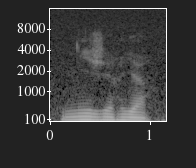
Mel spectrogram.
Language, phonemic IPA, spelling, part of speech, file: French, /ni.ʒe.ʁja/, Nigeria, proper noun, Fr-Nigeria.ogg
- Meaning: Nigeria (a country in West Africa, south of the country of Niger)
